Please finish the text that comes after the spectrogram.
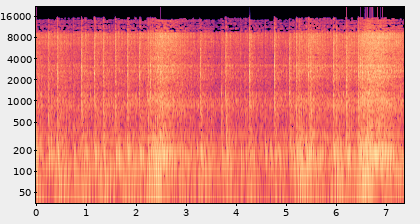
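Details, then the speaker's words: Cold motorcycle before repair: starts, then dies unless throttle is blipped repeatedly for a long time, with an uneven, stumbling beat between revs. It won't idle cold and jerks at light throttle; the cause is a misset carburettor needle. "अब जैसे इसको start किया automatic बंद start हो रही है लेकिन क्या है क्या पूरी तरीके से इस तरीके से करते रहो काफी देर तक तब जाके यह चल पाती है फिर बंद स्टार्ट हो रही है"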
